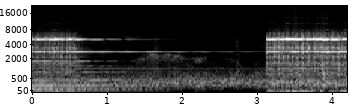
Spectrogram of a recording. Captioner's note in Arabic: يرن الهاتف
